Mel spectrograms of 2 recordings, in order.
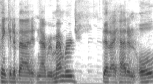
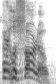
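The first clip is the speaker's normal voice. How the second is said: caller voice; 10 semitones higher than usual. Retold or imitated. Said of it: "He goes".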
